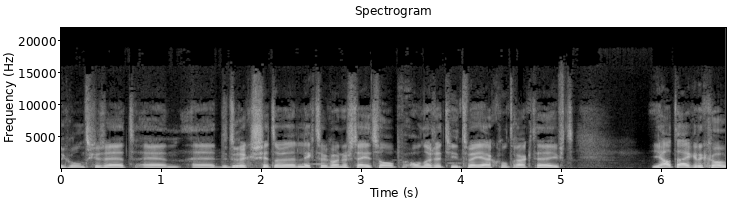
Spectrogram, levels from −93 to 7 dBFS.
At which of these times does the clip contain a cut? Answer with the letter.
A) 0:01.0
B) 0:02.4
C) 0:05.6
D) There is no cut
D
